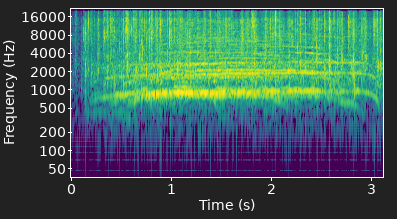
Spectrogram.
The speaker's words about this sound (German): wir wollen jetzt mal kurz testen, wie das klingt, wenn alle hier klatschen und schreien, so laut sie können. Ich zähle jetzt runter und dann wird's laut im Auto. 3, 2, 1.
